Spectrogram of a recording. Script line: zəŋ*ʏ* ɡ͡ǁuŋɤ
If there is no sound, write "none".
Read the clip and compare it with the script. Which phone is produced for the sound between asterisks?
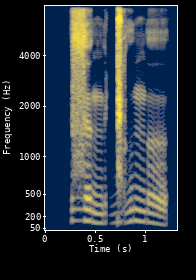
ʏ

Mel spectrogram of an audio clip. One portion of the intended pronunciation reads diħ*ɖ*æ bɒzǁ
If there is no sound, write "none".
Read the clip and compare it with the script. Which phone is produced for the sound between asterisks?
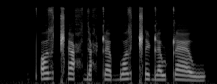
ʈ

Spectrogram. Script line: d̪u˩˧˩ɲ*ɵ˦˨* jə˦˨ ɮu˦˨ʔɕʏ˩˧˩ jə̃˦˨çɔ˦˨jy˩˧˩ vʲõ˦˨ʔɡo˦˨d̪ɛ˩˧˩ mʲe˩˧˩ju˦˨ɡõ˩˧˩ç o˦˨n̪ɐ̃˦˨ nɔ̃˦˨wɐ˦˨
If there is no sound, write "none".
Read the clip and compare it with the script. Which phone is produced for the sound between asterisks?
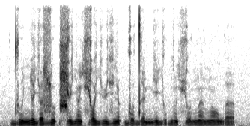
ə˦˨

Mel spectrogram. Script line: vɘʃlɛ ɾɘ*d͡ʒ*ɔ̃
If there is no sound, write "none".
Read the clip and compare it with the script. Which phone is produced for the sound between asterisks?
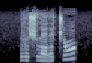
t͡ʃ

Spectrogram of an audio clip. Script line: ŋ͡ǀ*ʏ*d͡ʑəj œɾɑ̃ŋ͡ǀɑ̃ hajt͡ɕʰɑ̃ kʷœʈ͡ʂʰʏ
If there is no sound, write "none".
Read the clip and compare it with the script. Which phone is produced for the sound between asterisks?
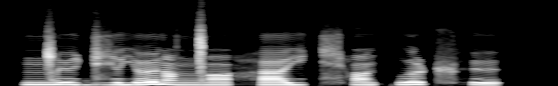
ʏ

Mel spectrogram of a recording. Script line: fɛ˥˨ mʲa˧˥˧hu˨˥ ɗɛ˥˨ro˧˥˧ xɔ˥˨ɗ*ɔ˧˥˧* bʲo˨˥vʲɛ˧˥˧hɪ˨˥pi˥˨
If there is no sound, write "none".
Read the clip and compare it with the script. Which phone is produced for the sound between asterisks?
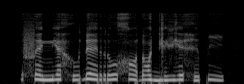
ɔ˧˥˧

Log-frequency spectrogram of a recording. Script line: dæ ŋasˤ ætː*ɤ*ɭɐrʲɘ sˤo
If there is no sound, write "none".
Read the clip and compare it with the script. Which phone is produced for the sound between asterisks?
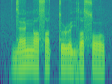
o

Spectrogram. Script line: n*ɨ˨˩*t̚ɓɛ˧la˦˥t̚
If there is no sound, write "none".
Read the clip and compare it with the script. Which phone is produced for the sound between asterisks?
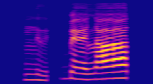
ɨ˨˩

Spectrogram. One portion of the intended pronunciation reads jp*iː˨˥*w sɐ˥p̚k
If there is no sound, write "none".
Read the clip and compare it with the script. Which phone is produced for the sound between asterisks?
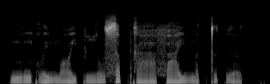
iː˨˥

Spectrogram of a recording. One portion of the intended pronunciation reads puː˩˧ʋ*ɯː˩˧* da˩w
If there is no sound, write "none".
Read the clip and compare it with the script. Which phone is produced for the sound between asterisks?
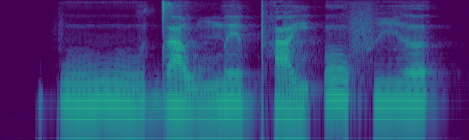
uː˩˧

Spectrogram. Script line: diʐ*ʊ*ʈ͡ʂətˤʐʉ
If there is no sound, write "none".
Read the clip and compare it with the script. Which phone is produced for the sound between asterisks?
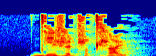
ə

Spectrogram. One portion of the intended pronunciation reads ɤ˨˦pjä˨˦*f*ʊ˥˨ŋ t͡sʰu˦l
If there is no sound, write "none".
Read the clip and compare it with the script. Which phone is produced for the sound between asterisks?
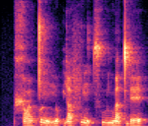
f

